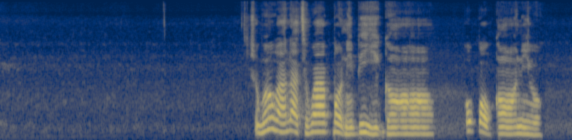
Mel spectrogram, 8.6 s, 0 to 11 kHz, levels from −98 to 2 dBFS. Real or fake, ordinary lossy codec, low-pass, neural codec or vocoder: fake; none; none; vocoder, 22.05 kHz, 80 mel bands, Vocos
